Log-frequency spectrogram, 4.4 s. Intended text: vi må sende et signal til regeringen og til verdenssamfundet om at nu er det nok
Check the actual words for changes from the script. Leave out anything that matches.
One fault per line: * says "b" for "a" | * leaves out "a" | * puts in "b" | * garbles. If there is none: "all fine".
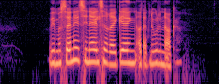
* leaves out "til verdenssamfundet om"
